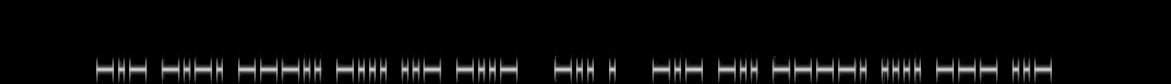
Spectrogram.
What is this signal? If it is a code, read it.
Morse code, heard as a keyed tone, about 22 wpm, 700 Hz. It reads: KC8BUX DE KD9HOU
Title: USA Callsign DE Callsign - 6 Characters - 22wpm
